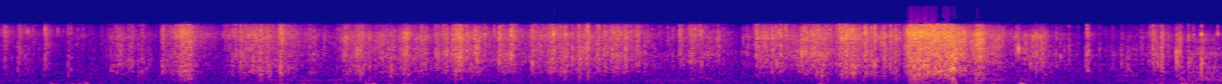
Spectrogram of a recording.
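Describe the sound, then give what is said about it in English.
A piece of parchment paper is pulled off to line a cookie sheet for baking cookies: it crinkles and rustles steadily for several seconds, with a sharper, louder tearing burst near the end before it settles into softer rustling as the sheet is laid down. “I'm just pulling off a piece of parchment paper.”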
